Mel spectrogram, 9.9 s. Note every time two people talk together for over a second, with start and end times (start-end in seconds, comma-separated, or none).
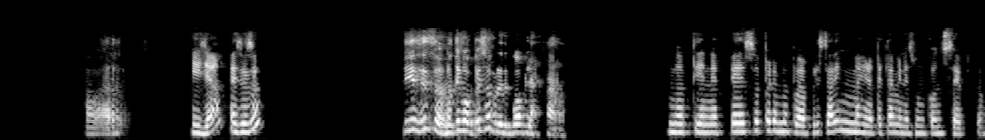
none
